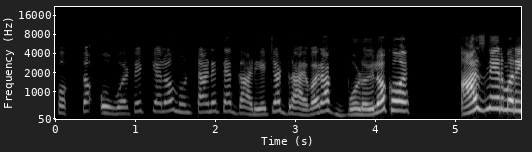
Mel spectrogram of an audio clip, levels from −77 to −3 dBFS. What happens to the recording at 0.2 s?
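Nothing goes wrong at 0.2 s: the speech there passes through intact.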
